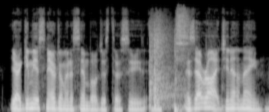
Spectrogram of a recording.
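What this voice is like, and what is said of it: Put-on British accent. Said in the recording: “do I do a good British accent? ... It sounds like you got it down.”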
